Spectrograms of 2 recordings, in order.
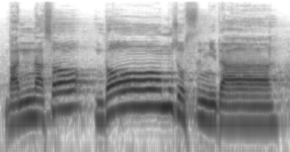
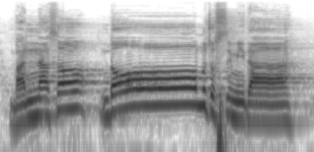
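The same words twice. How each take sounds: First: It is said plainly, without special emphasis. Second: The word 너무 is strongly emphasized.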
